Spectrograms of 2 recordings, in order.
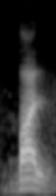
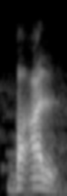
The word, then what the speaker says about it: Baal: doon pandaraya pa rin Bal pero ang complete na pronunciation doon ay baal medyo mahaba ngayon ah ilang ah ilang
